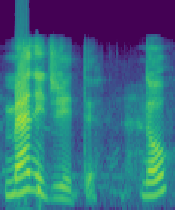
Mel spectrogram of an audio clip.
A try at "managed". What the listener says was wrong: There's no id sound at the end. Managed. It's just the D sound, past tense of manage. So it should be managed.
